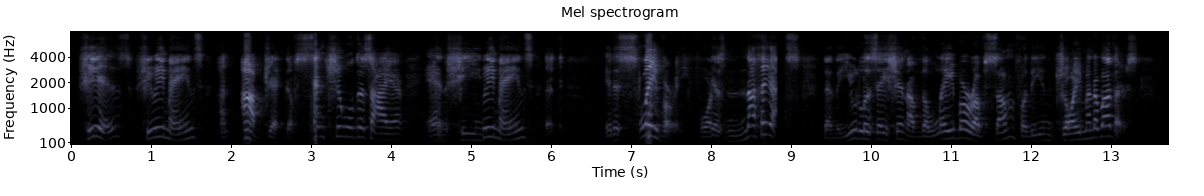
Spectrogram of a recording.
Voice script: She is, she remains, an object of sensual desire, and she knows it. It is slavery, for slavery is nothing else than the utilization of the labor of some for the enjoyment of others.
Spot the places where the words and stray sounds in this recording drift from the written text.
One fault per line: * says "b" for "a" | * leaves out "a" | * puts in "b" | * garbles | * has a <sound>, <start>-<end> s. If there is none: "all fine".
* says "remains" for "knows"
* leaves out "slavery"
* has a dropout, 8.8-8.9 s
